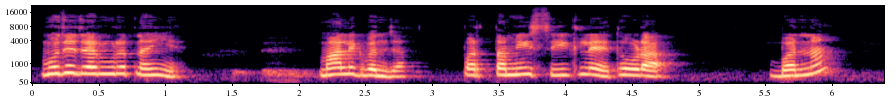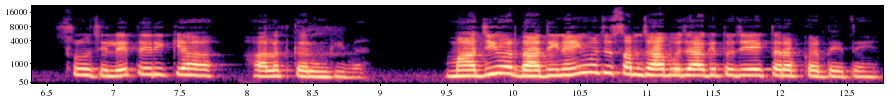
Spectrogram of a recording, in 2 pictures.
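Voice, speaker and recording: Woman playing a high-pitched bossy elder sister-in-law. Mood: threatening, scornful. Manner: hectoring, sharp-tongued, preachy. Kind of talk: Hindi family drama cartoon dialogue.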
